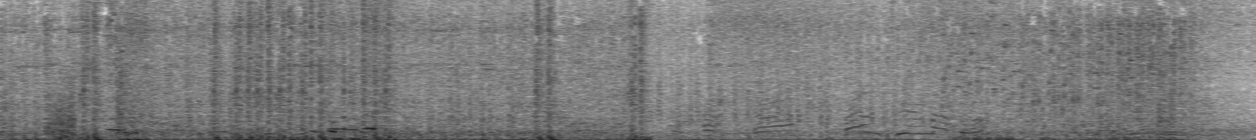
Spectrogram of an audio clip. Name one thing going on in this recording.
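Gunshots from a video game play through a phone's small speaker.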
